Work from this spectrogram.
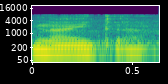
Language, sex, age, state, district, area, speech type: Bengali, male, 30-45, West Bengal, Howrah, urban, spontaneous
